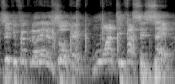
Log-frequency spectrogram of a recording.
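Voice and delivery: forceful declaration. Real, not acted. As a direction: command the trouble to stop, at full force. Commands the situation in declaration. (proclamation criée avec autorité)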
